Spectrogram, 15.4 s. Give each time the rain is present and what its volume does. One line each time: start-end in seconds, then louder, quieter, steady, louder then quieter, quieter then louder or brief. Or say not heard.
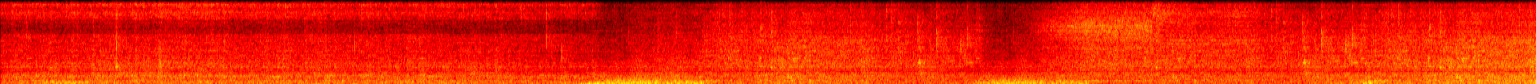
0.0-15.3 steady.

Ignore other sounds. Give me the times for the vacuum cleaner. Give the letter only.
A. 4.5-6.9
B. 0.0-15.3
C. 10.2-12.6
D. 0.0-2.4
C.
